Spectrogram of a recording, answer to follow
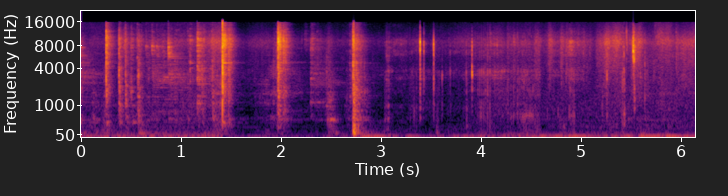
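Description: Fold-down workstation table being handled and folded in a camper van: a run of separate sharp clicks and knocks, the loudest one near the middle.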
